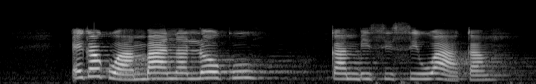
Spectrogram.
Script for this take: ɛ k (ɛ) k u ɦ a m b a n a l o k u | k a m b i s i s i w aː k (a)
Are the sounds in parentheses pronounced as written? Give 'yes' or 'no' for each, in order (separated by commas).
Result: no, yes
